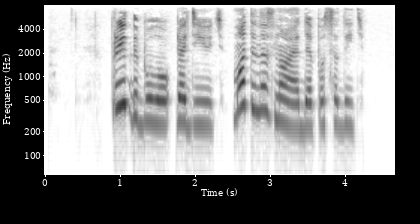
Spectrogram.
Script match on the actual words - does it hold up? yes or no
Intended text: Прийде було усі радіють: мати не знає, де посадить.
no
